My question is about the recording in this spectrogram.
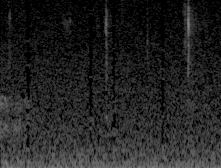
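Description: Near silence, with two faint computer keyboard key clicks, one about a second in and one near the end, as a formula is typed.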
